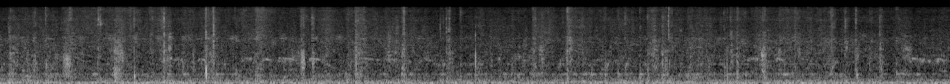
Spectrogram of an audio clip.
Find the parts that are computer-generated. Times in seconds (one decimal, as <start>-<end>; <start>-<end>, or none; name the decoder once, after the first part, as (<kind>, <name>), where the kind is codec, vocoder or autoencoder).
none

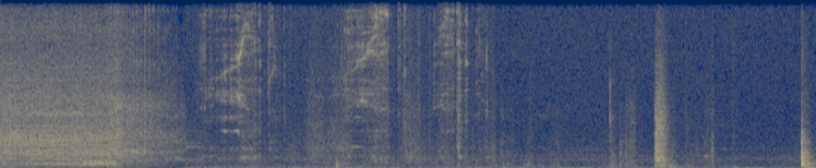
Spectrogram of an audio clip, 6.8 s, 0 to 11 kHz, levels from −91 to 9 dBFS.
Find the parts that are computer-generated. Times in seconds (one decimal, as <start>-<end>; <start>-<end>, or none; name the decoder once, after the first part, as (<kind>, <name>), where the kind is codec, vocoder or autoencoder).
none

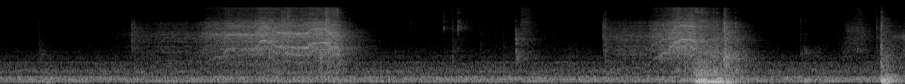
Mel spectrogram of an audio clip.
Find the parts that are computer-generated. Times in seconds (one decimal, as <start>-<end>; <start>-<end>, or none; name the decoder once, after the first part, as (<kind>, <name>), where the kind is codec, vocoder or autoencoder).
none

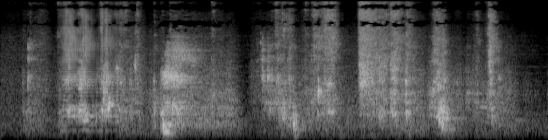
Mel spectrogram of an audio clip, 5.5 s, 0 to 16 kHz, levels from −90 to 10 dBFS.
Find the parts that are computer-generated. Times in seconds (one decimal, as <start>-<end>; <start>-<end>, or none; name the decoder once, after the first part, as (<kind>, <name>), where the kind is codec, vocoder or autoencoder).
0.6-1.2 (vocoder, BigVGAN v2)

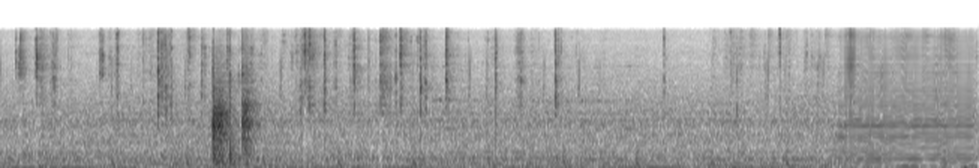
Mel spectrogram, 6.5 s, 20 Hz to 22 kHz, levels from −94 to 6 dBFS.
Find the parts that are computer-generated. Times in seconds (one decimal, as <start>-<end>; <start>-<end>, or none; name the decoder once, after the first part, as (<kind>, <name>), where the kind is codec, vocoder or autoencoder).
5.6-6.5 (vocoder, BigVGAN v2)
